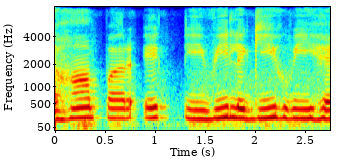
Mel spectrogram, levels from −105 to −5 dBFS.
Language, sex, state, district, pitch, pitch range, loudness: Hindi, female, Delhi, New Delhi, 200 Hz, 190-210 Hz, -15 LUFS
